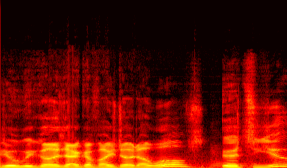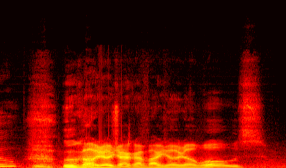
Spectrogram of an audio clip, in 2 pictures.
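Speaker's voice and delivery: put-on cutesy, happy little chattering voice. Retelling what the speaker often says to their parents' dog, in a put-on cute happy voice. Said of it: "in a cute little happy voice".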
